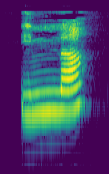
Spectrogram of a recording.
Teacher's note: इन्ना नून मशद्दद पे गुन्ना जरूरी है।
